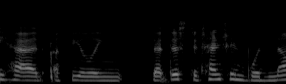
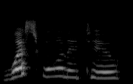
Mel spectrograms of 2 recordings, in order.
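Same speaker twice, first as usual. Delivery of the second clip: much higher, louder, slow defensive plea; defensive protest; 9 semitones higher, 9 dB louder, much slower than usual. Acted. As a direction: defend yourself, pushing it high. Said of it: "Danny defended".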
